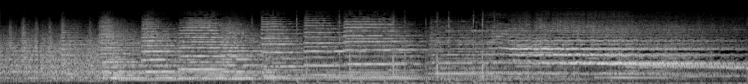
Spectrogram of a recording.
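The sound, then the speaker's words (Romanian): A horse whinnies while steady clip-clopping hoofbeats run continuously underneath, loud, with a tonal musical backdrop filling the scene and no talking. “De ce nechezi, năzdrăvane?”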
